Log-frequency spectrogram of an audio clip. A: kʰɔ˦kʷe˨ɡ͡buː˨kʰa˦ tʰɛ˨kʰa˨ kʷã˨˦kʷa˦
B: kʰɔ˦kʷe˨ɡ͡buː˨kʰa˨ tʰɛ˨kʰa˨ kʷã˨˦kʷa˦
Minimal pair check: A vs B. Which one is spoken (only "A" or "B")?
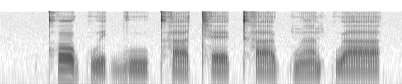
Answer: B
